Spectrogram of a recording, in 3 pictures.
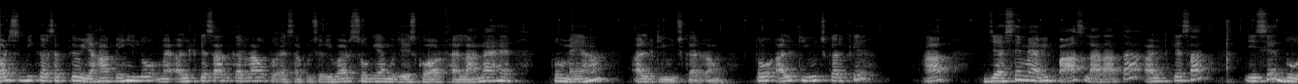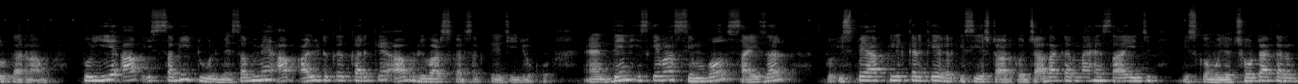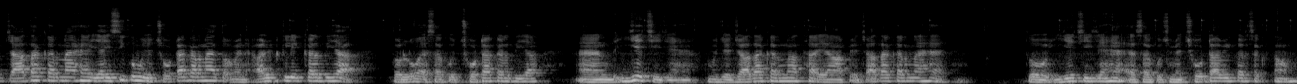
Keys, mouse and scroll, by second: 11.4 alt+click, 16.2 alt+click, 21.1-24.1 drag, 24.1 ctrl+z, 24.8-26.4 drag, 26.4 ctrl+z, 27.2-29.0 alt+drag, 32.4-38.9 drag.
